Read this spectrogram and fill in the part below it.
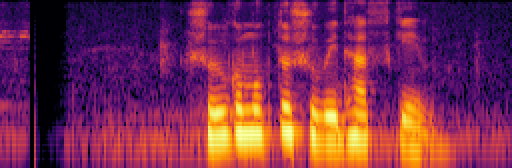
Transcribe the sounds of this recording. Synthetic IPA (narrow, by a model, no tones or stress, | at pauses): ʃulkomukt̪oʃubid̪ʱaskim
